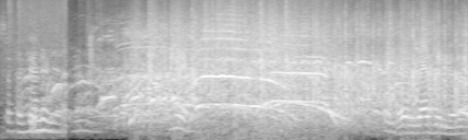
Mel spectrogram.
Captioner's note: audience loudly cheering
